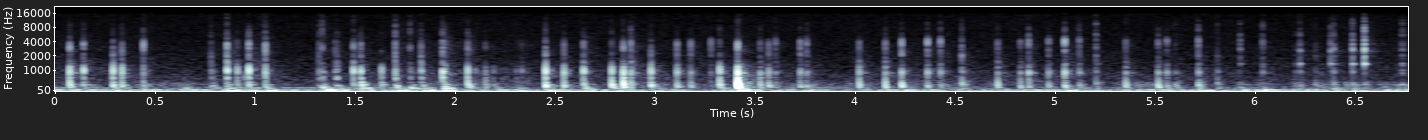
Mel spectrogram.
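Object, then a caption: Leather platform boots. A pair of hot pink leather Valentino Club Platform boots is held from behind while long nails scratch and tap their heels. Rapid, dry, clicky taps and scratching strokes come in a steady stream, each dying away at once over a low steady hum.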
